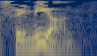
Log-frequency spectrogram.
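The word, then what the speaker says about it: semion (σημεῖον): First, the word signs, it comes from it's a Greek word here that's pronounced semion.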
